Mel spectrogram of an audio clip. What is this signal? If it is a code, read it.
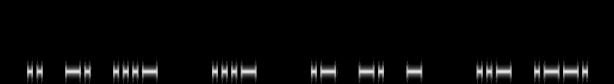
Morse code, heard as a keyed tone, about 25 wpm, spaced as for 20 wpm, 600 Hz. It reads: INV V ANT UP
